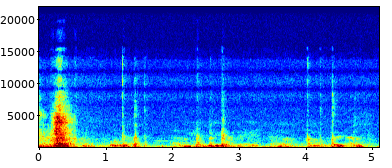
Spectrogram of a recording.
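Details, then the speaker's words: Abdominal percussion of a female patient during a physical assessment: short, hollow drum-like taps, the normal tympanic note expected over hollow, air-filled bowel. "a hollow organ so I would expect to hear some timpani her"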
